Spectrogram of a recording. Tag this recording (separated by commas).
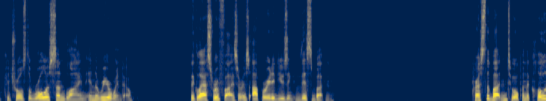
Speech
